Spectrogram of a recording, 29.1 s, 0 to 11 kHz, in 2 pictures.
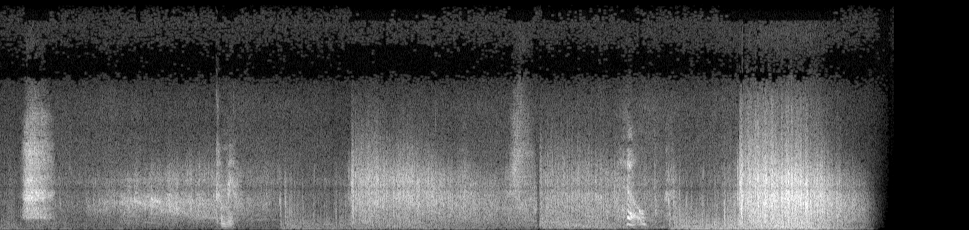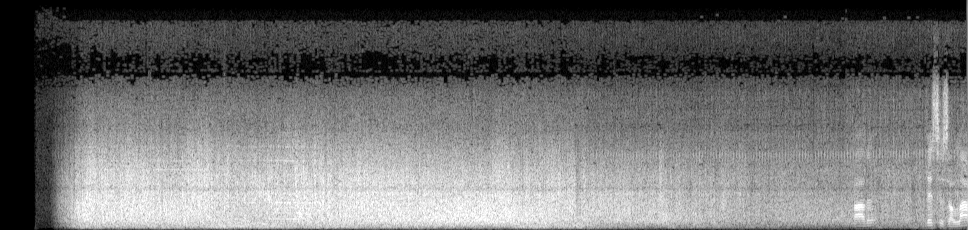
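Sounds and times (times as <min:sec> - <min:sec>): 
heavy artillery shelling explosions: 0:00.0 - 0:13.2, 0:15.4 - 0:29.0
speech: 0:03.3 - 0:03.6, 0:28.5 - 0:29.0.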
